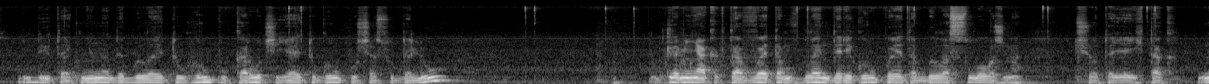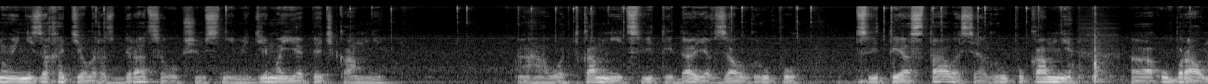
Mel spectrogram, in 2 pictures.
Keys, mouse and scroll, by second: 9.1-19.4 drag, 16.7-20.1 middle drag, 18.4-24.1 right drag.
